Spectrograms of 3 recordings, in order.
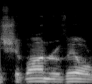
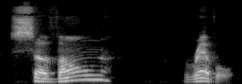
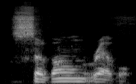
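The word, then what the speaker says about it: Shavon Revel: this right it is savone Revel is how you say his name Savon Revel I'm sure I'll forget that by tomorrow like take the H out there what are we doing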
